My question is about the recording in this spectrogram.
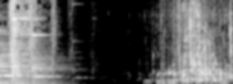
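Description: Background music with chiming notes fades out within the first second. After a short silence, a rushing, water-like burst of noise starts near the end.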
